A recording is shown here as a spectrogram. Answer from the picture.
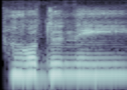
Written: hodný

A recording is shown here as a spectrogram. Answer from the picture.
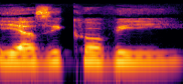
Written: jazykový

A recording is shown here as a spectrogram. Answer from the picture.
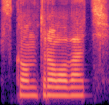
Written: skontrolovať

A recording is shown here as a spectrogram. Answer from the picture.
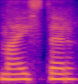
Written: majster

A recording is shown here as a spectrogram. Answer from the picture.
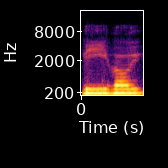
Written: vývoj

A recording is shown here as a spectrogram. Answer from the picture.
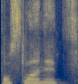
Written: poslanec

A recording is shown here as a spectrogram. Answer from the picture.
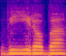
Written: výroba

